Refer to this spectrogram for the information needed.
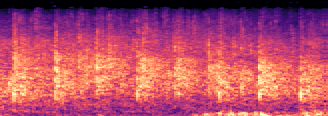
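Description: A crowd claps for the Lord, a dense, steady wash of many hands with a few louder bursts standing out, continuing without a break and with no voices.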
